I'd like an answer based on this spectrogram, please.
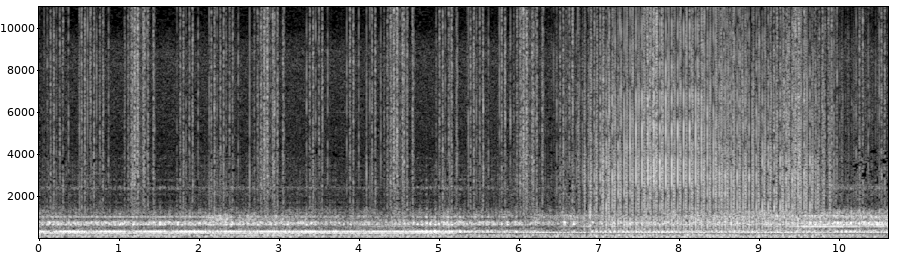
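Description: A steady low drone with held tones over a rumble, like a machine running; the tones shift about five seconds in.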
